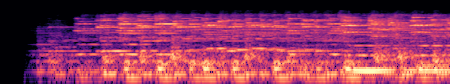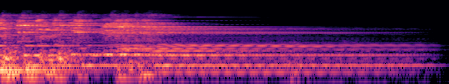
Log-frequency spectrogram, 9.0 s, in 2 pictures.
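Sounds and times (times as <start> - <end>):
rhythmic ringtone music: 0.3 - 7.4.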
